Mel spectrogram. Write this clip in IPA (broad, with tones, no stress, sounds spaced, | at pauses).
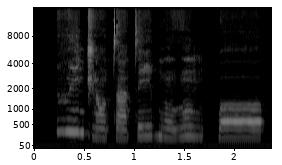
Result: v ĩ˦ d͡ʒ ɔ̃˨ t ã˨ t iː˧ b ũ˨ v ũ˦˨ ŋ k͡p oː˧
